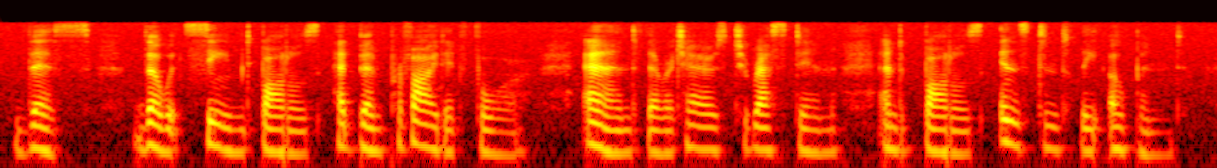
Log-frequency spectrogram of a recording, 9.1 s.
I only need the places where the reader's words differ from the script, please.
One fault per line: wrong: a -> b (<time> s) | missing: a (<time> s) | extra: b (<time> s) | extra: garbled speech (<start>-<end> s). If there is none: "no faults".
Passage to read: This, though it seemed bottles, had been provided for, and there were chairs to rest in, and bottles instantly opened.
no faults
